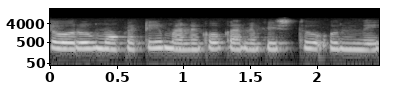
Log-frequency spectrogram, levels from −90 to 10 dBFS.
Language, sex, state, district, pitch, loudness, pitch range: Telugu, female, Andhra Pradesh, Krishna, 240 Hz, -16 LUFS, 235-250 Hz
